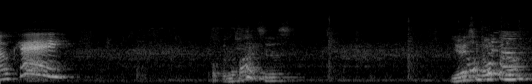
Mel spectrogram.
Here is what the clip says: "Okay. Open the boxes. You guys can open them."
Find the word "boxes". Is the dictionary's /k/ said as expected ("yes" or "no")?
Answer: no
